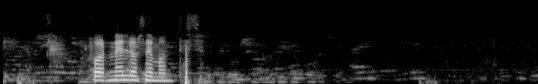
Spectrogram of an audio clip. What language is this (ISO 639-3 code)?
glg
